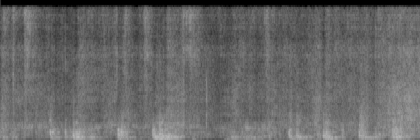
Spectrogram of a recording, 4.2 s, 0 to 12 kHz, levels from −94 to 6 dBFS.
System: codec, HILCodec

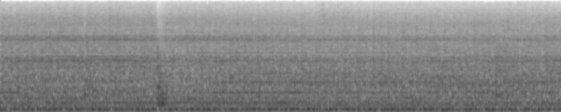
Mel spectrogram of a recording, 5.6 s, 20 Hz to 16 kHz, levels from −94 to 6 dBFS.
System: none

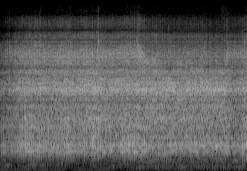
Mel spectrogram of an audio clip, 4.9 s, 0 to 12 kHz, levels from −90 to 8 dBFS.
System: none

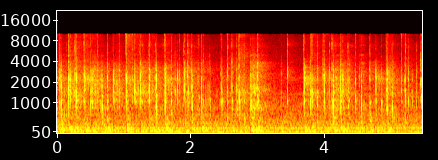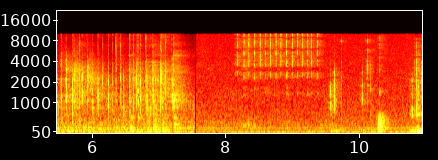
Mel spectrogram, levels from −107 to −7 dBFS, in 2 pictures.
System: none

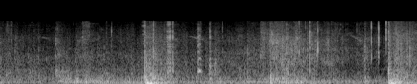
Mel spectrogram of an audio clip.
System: none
